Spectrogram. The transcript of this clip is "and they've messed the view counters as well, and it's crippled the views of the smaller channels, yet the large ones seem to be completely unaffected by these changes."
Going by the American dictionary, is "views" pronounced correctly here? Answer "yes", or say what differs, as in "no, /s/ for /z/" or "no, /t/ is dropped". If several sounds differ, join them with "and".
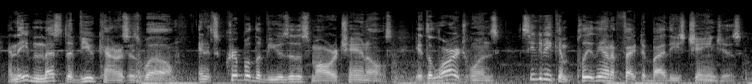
yes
